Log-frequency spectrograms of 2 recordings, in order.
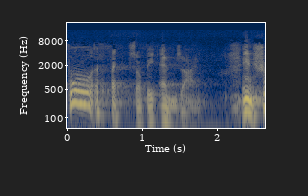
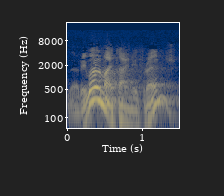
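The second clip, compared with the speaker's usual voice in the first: ordinary delivery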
